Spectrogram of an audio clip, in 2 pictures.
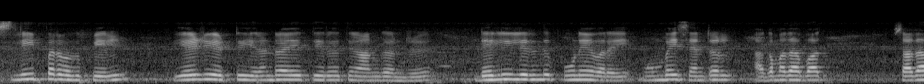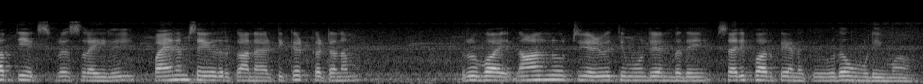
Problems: constant background noise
